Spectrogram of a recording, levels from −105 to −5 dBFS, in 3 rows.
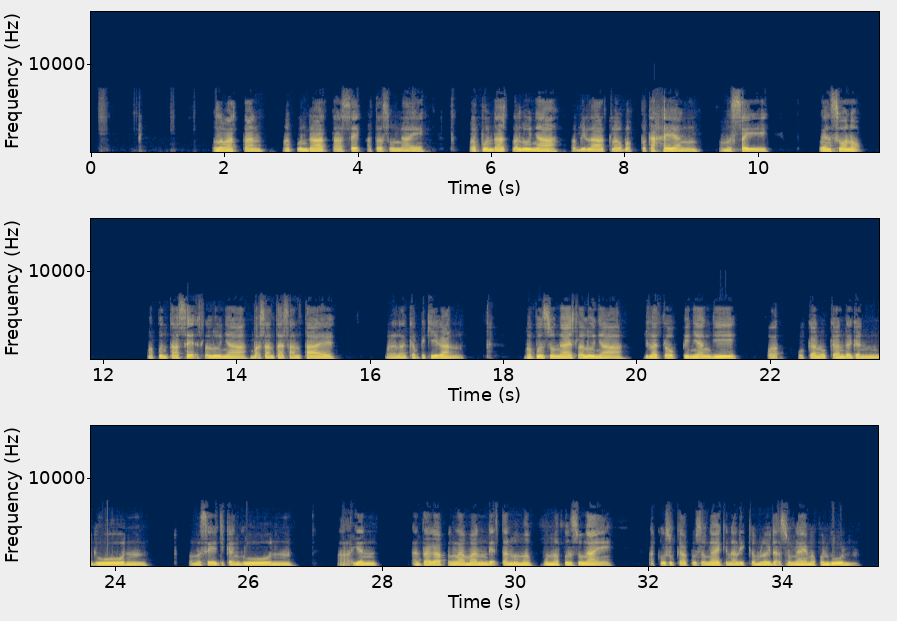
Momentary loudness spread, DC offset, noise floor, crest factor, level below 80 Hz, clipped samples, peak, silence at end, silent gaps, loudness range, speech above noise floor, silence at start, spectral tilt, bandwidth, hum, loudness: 13 LU; under 0.1%; under -90 dBFS; 16 dB; -48 dBFS; under 0.1%; 0 dBFS; 0.35 s; 24.71-24.75 s, 25.00-25.11 s, 26.86-26.90 s, 27.29-27.33 s, 28.08-28.26 s, 28.36-28.40 s; 4 LU; over 76 dB; 1.85 s; -8.5 dB/octave; 6.6 kHz; none; -15 LUFS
